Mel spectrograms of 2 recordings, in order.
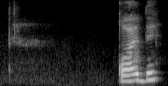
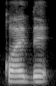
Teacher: دال میں ایکو sound ہوگی کیونکہ کلکلا ہو رہا ہے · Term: قلقلہ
